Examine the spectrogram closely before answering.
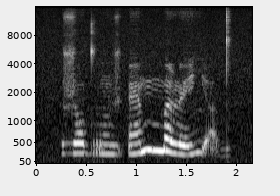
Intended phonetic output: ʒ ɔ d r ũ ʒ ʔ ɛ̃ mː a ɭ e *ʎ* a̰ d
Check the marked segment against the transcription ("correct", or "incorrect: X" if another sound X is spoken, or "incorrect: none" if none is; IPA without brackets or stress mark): correct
